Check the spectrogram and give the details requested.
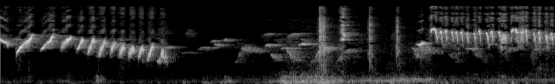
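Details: Lure song of a white-rumped shama, meant to set hesitant birds singing: a fast descending run of bright repeated notes, a brief pause with soft rustling, then a rapid high trill of many even notes.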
